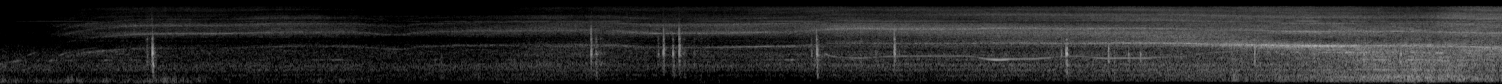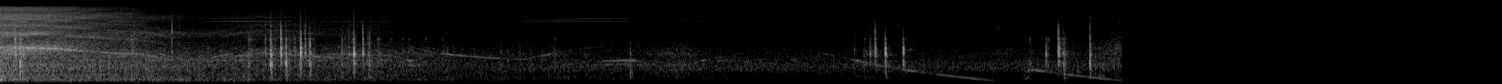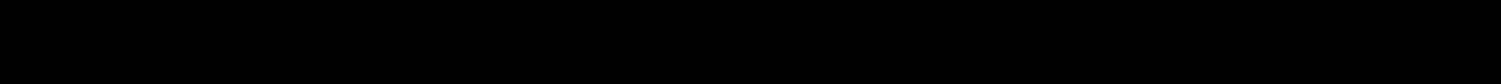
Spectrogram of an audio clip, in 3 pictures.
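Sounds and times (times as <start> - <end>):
electric ducted fan whining: 0.0 - 26.3
sharp clicks: 5.9 - 7.0, 17.5 - 19.4, 23.6 - 24.2, 25.3 - 26.1.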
